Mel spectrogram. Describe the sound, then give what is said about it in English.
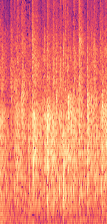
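Audience applause for the musicians, a dense, steady patter of many hands clapping at an even level throughout, with no voices over it. “Actually, a little round of applause for the musicians.”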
